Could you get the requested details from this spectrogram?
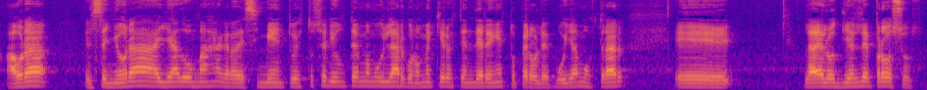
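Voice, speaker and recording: A man preaches a sermon, reading scripture, speaking earnestly, and addressing his brethren directly while repeating phrases for emphasis. His mid-range voice is darkish and level in tone, and he speaks fairly quickly.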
